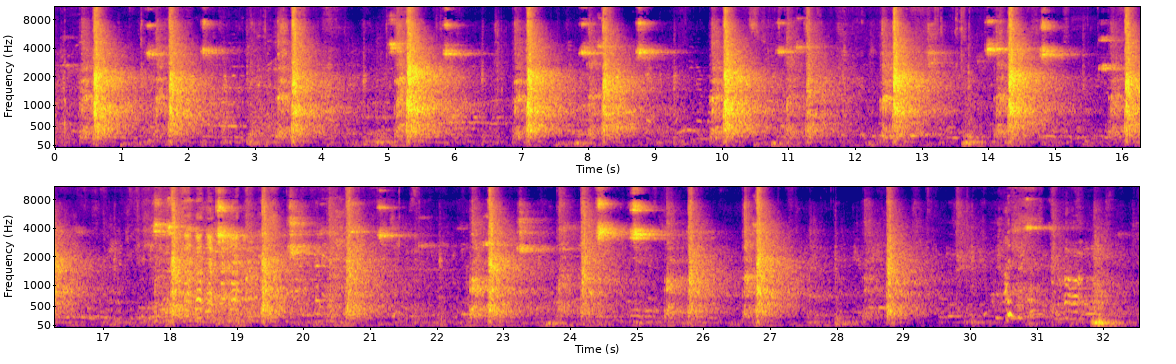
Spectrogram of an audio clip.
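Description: A squash rally: the ball cracking off rackets and the court walls about once a second, each hit echoing in the court, with short high sneaker squeaks on the wooden floor between shots.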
